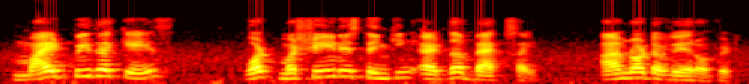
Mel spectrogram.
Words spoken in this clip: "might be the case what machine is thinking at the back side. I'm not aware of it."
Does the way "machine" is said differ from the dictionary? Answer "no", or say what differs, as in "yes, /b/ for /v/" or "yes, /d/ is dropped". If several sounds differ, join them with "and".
no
